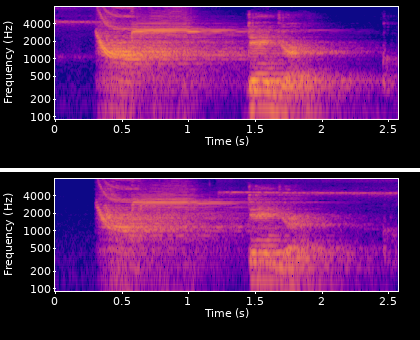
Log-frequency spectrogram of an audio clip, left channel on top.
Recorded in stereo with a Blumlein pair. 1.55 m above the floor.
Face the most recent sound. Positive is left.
turn(degrees=60)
